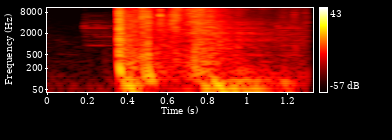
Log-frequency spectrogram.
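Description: A sudden burst of heavy gunfire erupts after a brief near-silence in the Call of Duty: Black Ops 6 video game, loud and dense, with rapid overlapping shots sustained through the rest of the exchange.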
